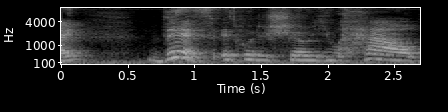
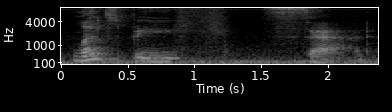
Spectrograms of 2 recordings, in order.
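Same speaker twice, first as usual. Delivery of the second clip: soft, low, subdued; sad; 4 semitones lower, 11 dB quieter, much slower than usual. Shown as a demonstration. Teacher introducing the next emotion, sad. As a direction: let it sink to a near murmur.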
